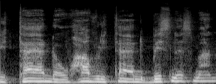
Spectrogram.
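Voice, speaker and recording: A man at a moderate pace and medium pitch, with noticeable background noise. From Kenya, Kiambu County. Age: 80s+. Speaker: retired businessman. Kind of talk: interview.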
